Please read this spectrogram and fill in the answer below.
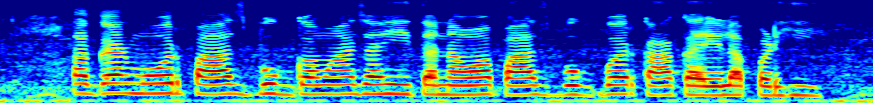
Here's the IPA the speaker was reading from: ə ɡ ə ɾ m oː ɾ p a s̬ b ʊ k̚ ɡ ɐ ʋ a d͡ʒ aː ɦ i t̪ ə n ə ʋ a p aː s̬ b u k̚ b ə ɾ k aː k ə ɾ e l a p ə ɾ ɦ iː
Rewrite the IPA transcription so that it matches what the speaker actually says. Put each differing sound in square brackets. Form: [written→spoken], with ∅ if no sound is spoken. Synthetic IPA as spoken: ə ɡ ə ɾ m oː ɾ p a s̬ b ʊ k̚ ɡ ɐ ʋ a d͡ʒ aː ɦ i t̪ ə n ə ʋ a p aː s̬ b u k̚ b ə ɾ k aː k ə ɾ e l a p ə [ɾ→ɽ] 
